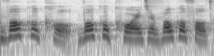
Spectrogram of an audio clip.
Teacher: we use that so much that has already taken on compound stress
